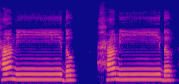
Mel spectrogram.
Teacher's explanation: دال کے اوپر رکتے سمے ہم قلقلہ کریں گے، کیوں، کیونکہ دال حروف قلقلہ میں سے ہے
